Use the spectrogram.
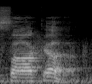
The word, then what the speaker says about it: Sokka: write this name is Sokka that's that's it it's two syllables it's a two syllable name it's pronounced as if it was Japanese there's a lot of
